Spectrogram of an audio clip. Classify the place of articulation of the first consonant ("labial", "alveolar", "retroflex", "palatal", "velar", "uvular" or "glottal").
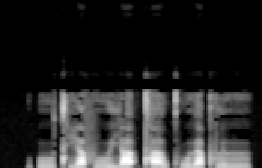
glottal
